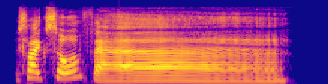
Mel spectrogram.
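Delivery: put-on, slow, drawn-out Valley Girl accent. Trying a Valley Girl after saying they can't do American: put-on Valley Girl accent. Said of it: "I think I can do a Valley Girl. Like, hang on".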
